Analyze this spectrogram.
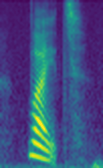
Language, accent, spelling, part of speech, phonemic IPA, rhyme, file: English, US, lights, noun / verb, /laɪts/, -aɪts, En-us-lights.ogg
- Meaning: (noun) 1. plural of light 2. The lungs, now chiefly of an animal (being lighter than adjacent parts); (verb) third-person singular simple present indicative of light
